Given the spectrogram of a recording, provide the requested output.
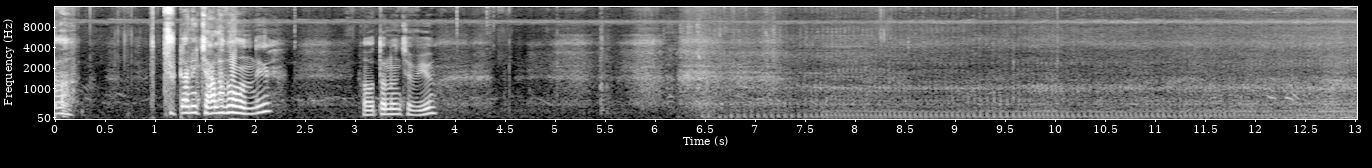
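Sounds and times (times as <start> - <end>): vehicle engine running: 6.2 - 13.0.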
